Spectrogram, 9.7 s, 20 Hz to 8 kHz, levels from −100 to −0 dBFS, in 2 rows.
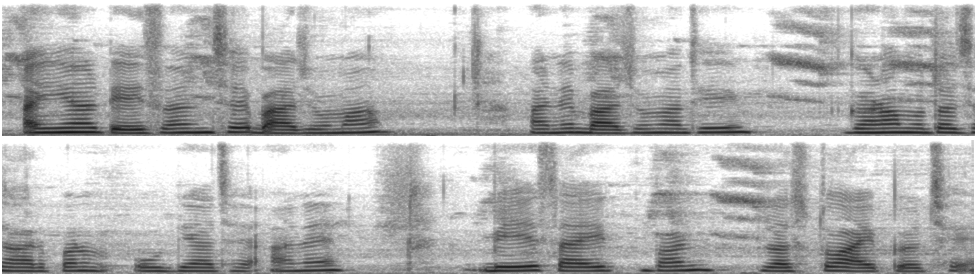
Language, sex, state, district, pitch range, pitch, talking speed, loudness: Gujarati, female, Gujarat, Valsad, 215-245 Hz, 235 Hz, 115 wpm, -18 LUFS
